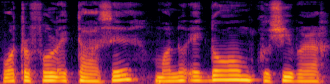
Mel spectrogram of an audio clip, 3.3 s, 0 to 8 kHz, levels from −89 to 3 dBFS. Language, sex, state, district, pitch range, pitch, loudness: Nagamese, male, Nagaland, Kohima, 125-150 Hz, 135 Hz, -14 LUFS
